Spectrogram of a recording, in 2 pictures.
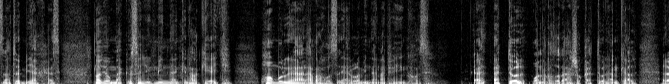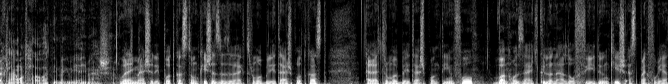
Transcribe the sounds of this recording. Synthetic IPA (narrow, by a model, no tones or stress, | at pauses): nɛnɒt̪øbːijɛkhɛz̥nɒɟo̞mːɛkːøsø̞ɲːykmind̪ɛŋkinɛkɒkiɛɟ̥ | hɒmburɡɾa̰ːɾa̰ːvɒlɦo̞zːaːja̰ːɾṵlʔɒmind̪ɛnːɒpjɒjiŋkho̞z̥ | ɛɛt̪ːøːlvɒnːɒkɒzɒd̪a̰ːʃo̞kɛt̪ːøːlnɛmkɛ̰lrʔɛkla̰ːmʔo̞t̪hɒ̰lɡɒt̪nimɛɡmiɛ̰ɟmaːʃvɒnɛɟmaːʃo̞d̪ik̚po̞t̪kɒst̪uŋkiʃɛzɒzɛlɛk̚t̪ro̞mo̞bilit̪aːʃpo̞t̪kɒst̪ɛlɛkt̪ro̞mo̞bilit̪aːʃpo̞nt̪iɱfoːvɒnɦo̞zːaːɛckylønaːlːoːfeːd̪yŋkiʃɛst̪mɛkfo̞ɡjaː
